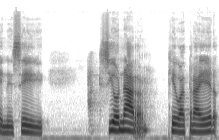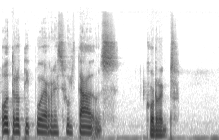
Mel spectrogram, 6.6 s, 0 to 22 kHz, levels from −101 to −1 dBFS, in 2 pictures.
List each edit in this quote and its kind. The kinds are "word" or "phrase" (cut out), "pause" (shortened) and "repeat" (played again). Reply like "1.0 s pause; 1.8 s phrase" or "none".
none

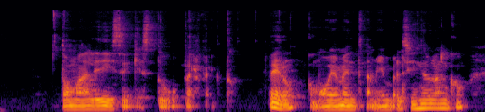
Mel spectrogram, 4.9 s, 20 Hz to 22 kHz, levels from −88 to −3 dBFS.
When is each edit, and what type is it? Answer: 2.5 s pause

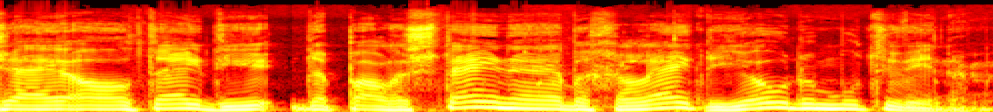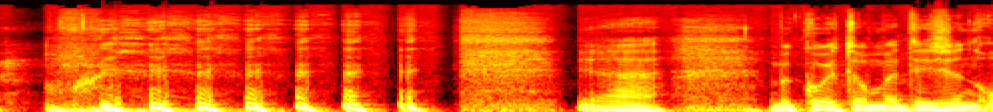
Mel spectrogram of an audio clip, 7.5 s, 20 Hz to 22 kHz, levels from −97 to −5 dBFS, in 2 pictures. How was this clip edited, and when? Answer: 2.6 s word

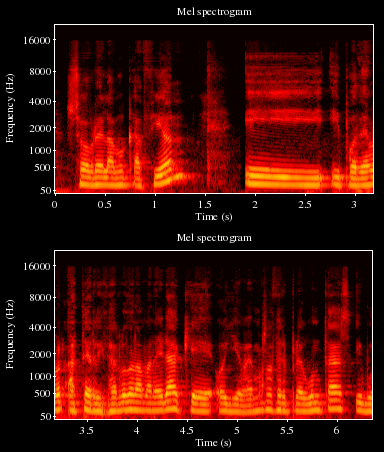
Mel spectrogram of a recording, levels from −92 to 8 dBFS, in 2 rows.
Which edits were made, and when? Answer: none

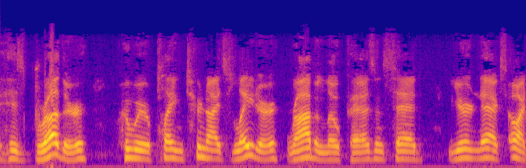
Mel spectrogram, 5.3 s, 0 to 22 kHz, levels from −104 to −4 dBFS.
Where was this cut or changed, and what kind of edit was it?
2.8 s pause

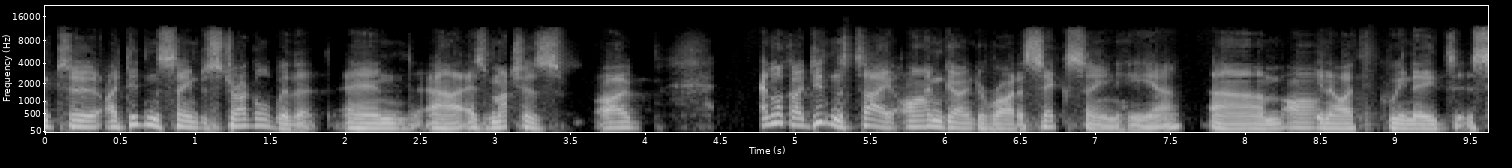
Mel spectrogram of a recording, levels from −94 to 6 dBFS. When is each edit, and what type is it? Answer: 3.6 s pause; 7.7 s pause

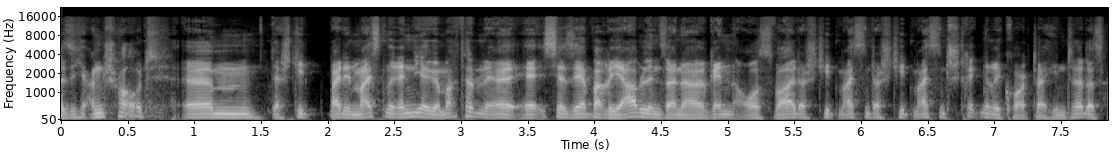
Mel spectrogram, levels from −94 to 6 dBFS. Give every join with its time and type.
6.1 s repeat

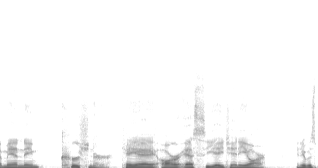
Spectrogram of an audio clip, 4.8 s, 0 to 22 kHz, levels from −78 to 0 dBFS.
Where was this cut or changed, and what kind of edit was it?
1.8 s pause

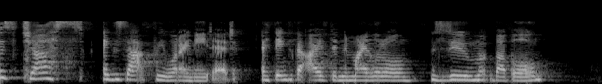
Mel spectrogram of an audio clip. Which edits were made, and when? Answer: none

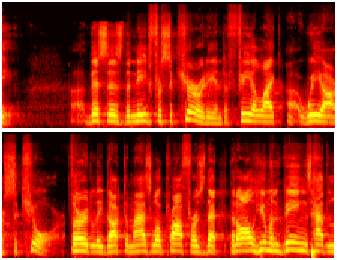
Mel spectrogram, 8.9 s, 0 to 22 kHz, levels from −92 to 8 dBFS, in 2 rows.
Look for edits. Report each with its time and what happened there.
3.7 s pause; 5.3 s pause

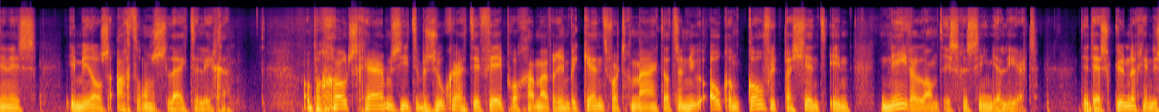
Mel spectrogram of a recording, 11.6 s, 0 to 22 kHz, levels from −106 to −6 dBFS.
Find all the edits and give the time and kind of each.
none

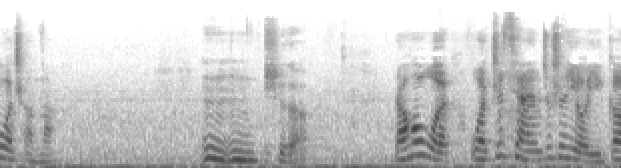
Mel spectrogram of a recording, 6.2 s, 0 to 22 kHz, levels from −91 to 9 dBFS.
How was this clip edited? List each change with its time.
2.6 s word

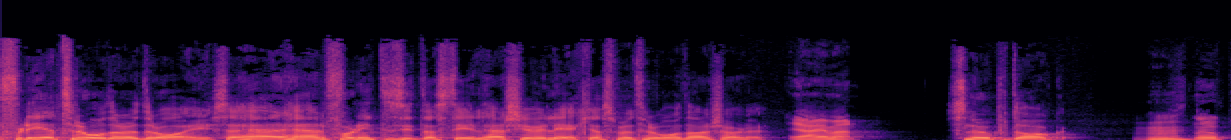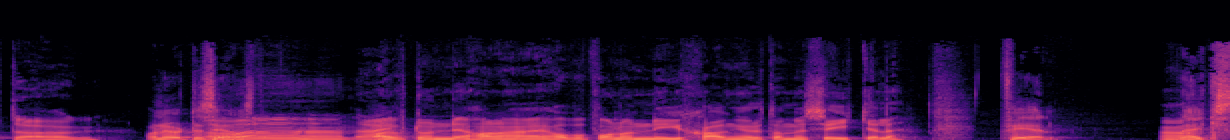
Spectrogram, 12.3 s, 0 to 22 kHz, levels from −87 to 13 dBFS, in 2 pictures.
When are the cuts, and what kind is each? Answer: none

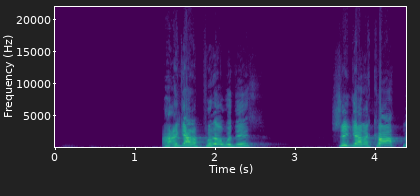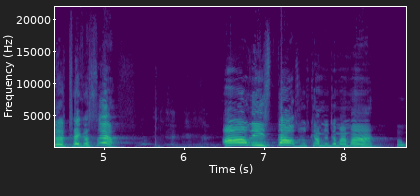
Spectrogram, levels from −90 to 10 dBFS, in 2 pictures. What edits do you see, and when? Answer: none

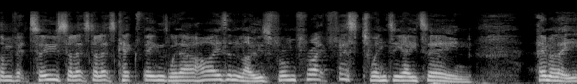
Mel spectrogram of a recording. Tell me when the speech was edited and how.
0.9 s repeat; 1.7 s word

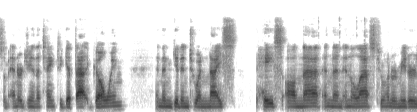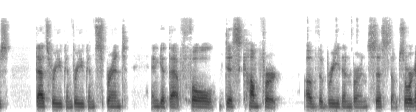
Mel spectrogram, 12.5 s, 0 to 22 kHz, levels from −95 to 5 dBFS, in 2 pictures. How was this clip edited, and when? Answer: 7.3 s repeat

